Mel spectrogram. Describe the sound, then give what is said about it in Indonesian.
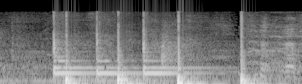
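A quick series of about five or six sharp knocks on a door, fairly loud, in an uneven rhythm, with a faint steady hum behind them. “Suara panto.”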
